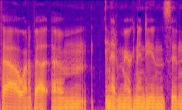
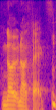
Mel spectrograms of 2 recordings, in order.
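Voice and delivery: ordinary talk

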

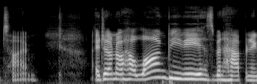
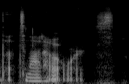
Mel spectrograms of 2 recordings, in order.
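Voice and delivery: near-whisper; 3 semitones lower, 17 dB quieter than usual. Real, not acted. Stunned reply, near silent.

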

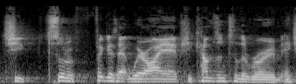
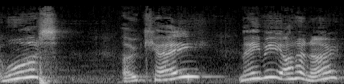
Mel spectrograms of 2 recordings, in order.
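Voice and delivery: much higher, rising, unsure; baffled and unsure; 12 semitones higher, slower than usual. Retold or imitated. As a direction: stammer out a confused yes. Baffled reaction, retold.

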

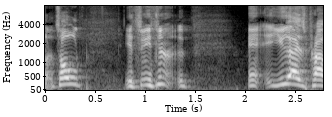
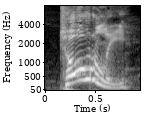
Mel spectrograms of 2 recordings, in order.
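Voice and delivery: a light Brooklyn twang on totally, raised and louder; Brooklyn accent; 8 semitones higher, 5 dB louder than usual. Retold or imitated. Mimicking Beastie Boys, a hint of Brooklyn accent.

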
